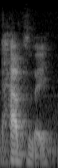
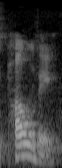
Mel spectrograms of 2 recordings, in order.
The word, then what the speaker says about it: Palvi: You typed it wrong, Niall. You said Pavley. That's exactly the way he sent it to me. Really? Because his name's Palvi.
